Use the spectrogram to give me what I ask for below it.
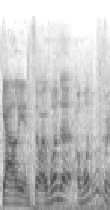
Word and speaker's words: Galions: Gallions. Gallions. Gallions. Gallions. At least that's the English pronunciation.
